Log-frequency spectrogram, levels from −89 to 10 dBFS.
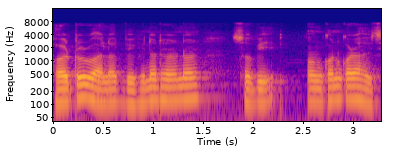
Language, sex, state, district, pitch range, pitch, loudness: Assamese, male, Assam, Kamrup Metropolitan, 110-130 Hz, 115 Hz, -16 LUFS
